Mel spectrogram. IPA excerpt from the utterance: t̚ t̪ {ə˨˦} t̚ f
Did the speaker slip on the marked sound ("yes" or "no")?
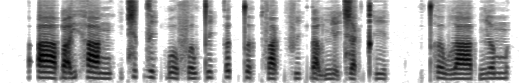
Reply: yes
